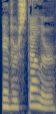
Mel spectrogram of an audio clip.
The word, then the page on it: interstellar: American English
